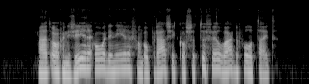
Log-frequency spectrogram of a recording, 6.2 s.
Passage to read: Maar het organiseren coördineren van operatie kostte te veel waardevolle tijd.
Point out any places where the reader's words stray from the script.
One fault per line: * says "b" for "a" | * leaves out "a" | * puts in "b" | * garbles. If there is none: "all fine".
all fine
